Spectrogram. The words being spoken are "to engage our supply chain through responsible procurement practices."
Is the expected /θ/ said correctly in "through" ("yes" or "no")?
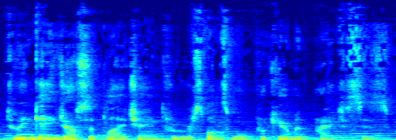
yes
